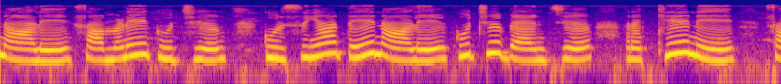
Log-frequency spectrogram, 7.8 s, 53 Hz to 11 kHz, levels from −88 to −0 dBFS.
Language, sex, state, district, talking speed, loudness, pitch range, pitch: Punjabi, female, Punjab, Pathankot, 75 wpm, -12 LUFS, 250-320 Hz, 265 Hz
